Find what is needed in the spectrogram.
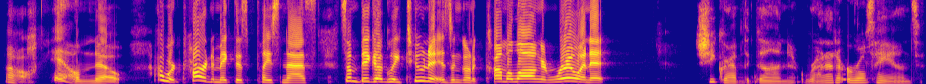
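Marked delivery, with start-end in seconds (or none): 0.1-6.1 furious. Acted. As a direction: defend your home, fury rising. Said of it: "Something inside Holly snapped".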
